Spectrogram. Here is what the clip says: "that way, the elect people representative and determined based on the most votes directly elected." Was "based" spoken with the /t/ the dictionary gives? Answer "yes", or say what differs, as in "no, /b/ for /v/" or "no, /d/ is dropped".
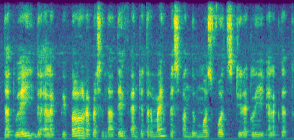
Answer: no, /t/ is dropped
